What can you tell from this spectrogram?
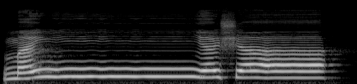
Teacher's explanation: नून साकिन के बाद या है, तो यहाँ पर हम इदगाम कर रहे हैं, इदगाम नाक़िस, गुन्ने के साथ इदगाम करना है।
